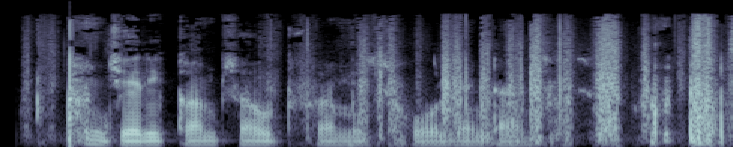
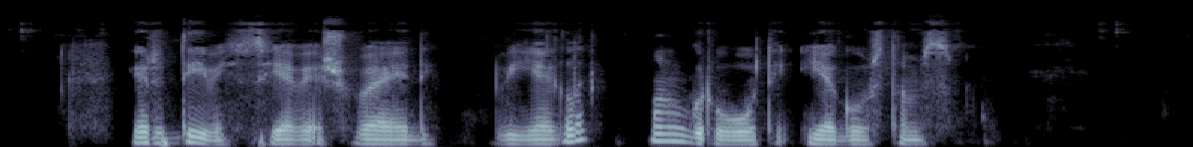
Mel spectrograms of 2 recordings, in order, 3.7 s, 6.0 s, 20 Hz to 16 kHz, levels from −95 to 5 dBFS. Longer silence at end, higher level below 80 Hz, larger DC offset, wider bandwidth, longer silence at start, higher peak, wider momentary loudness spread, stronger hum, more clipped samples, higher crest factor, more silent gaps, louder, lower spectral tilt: second, 0 s vs 1.2 s; first, -48 dBFS vs -60 dBFS; neither; first, 11.5 kHz vs 9.8 kHz; second, 0.1 s vs 0.45 s; first, 0 dBFS vs -10 dBFS; about the same, 8 LU vs 9 LU; neither; neither; about the same, 22 dB vs 20 dB; neither; first, -22 LUFS vs -29 LUFS; second, -3.5 dB/octave vs -5.5 dB/octave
